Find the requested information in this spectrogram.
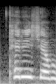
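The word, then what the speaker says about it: pterygium: 네, 테리지엄. 이 피는 묵음이죠. 그래서 테리지엄 같은 경우는 여기 나와 있다시피 이렇게, 예, 우리 학생들이 보기에도 얘가 날개처럼 보이나요?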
